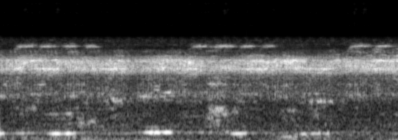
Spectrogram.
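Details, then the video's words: Constant shrill insect buzzing at midnight, with faint higher chirps and a few soft low croaks in the background. "Sound Of Insect At Midnight"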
